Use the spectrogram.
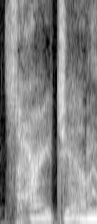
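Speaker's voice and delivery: soft sheepish whisper; whispered apology. Pretend. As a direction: hush an apology to a grave. Apologizing on the film set.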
